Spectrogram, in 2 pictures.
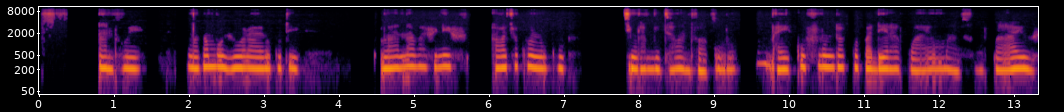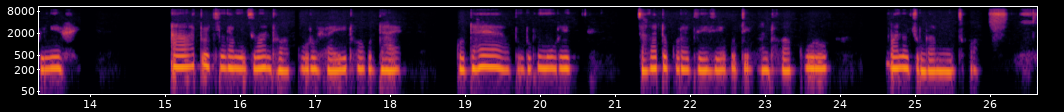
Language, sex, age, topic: Ndau, female, 25-35, education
